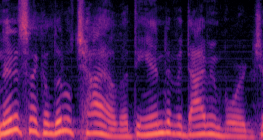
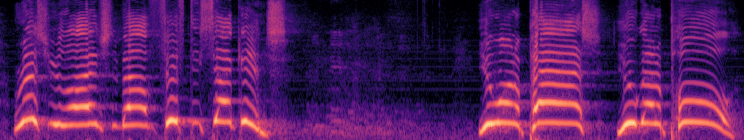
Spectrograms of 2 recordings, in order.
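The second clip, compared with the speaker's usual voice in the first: high, loud, slow laughing shout; laughing taunt; 14 semitones higher, 12 dB louder, slower than usual. Retold or imitated. Sergeant laughing at falling lieutenant, shouting loudly. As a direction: laugh at him while yelling orders. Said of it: "He's laughing".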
